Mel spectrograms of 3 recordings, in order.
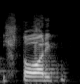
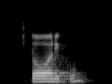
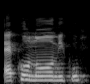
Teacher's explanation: uma palavra cuja sílaba tônica ocupa antepenúltima sílaba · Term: proparoxítona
